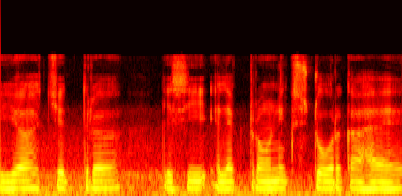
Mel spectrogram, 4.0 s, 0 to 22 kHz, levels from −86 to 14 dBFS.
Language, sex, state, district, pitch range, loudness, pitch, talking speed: Hindi, male, Jharkhand, Palamu, 110-120 Hz, -15 LUFS, 115 Hz, 105 wpm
